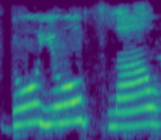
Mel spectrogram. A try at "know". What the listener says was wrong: Do you know नहीं, ये now है. नहीं, सॉरी, आपने बोला now नहीं बेटा, ये no है. Do you know? KNOW, K आपका साइलेंट लेटर रहता है.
